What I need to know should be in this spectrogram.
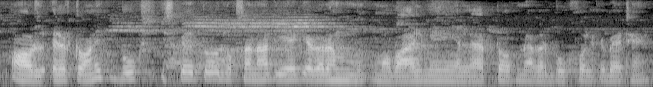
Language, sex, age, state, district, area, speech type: Urdu, male, 18-30, Delhi, North West Delhi, urban, spontaneous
